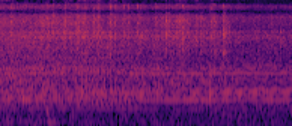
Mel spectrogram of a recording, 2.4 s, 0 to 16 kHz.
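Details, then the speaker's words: Kato 521 series model train motor after about 20 minutes of running, already oiled three times with the noise returning each time: faint, thin, high-pitched buzzing whir with light rattle; noisy motor, owner suspects motor bearings. "Yeah, that is irritating. So, I mean, I will order it again this time."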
